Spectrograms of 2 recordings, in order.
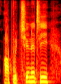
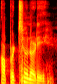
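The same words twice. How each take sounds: First: It is said in a non-American accent. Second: It is said in an American accent. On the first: "I personally much prefer uh, the former" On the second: "the American permutation"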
